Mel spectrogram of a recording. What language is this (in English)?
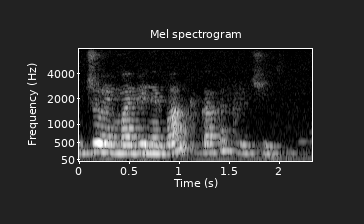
Russian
